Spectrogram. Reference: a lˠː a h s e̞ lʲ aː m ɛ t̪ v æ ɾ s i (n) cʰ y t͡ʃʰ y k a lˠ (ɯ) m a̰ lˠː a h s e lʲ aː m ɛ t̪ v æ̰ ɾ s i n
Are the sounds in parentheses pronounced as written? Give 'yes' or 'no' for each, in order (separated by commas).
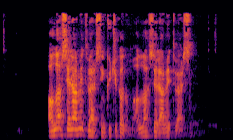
yes, yes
